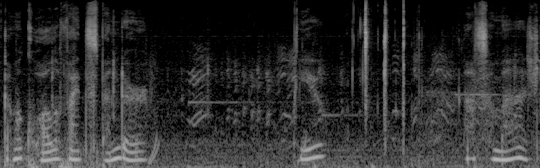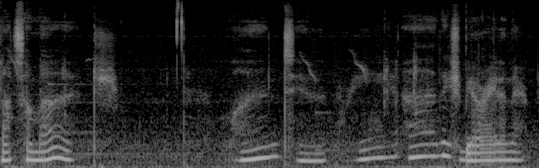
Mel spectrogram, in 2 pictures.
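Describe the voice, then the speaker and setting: A woman whispering softly and breathily in an ASMR gaming stream, playfully bossy and dryly sarcastic, close to the microphone. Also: mid-range voice, slow, pauses often, a little hiss or hum. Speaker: livestreamer.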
